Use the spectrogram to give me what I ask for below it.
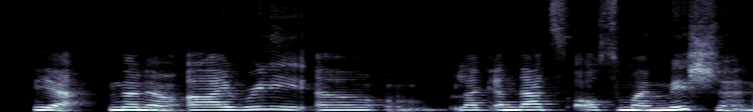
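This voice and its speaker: Against a quiet background, a woman with a non-native accent talks at a high pitch. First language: not English. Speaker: neuroscientist and supplement company founder. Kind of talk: interview conversation. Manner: halting, many fillers and restarts.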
